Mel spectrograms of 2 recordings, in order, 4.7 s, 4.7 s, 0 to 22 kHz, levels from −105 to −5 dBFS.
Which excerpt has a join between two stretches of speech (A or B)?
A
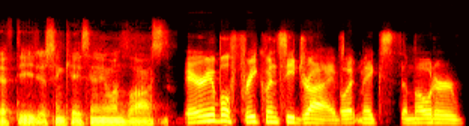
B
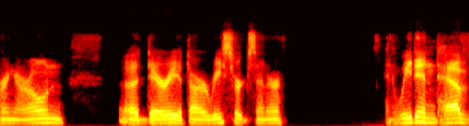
A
